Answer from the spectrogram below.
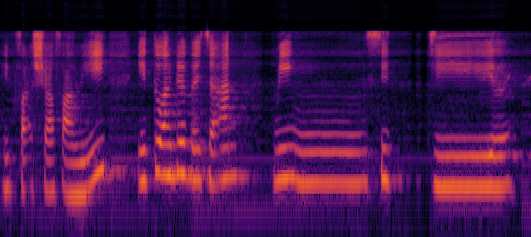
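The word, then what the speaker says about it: من سجيل: syafawi, itu ada bacaan ming sijil. Nah, ini hukum bacaannya ikhfa hakiki. Nah, sebabnya ada nun sukun bertemu dengan huruf sin, yaitu cara bacanya dibaca samar-samar antara izhar dan idgham. Min sijil.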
